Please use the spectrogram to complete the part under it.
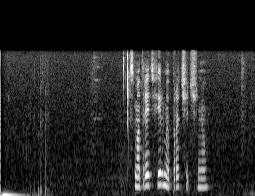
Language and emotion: Russian, neutral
